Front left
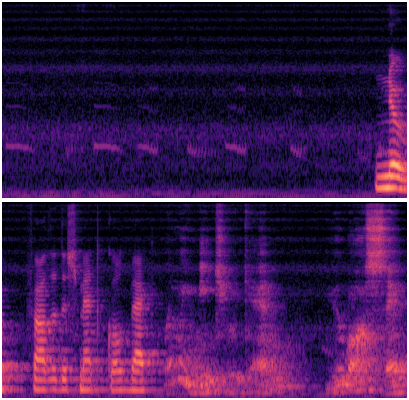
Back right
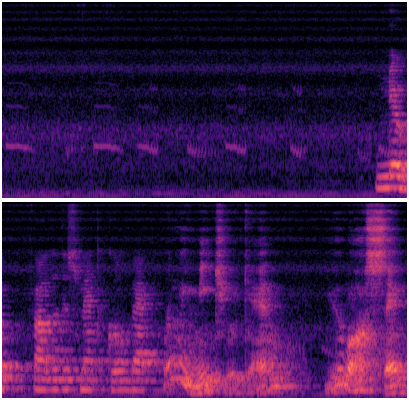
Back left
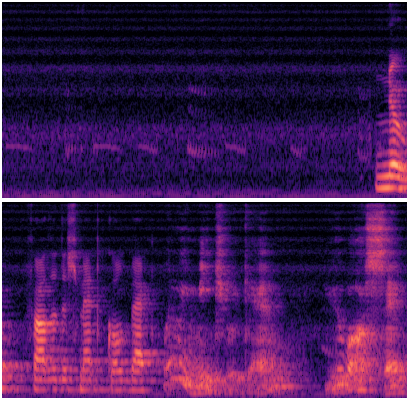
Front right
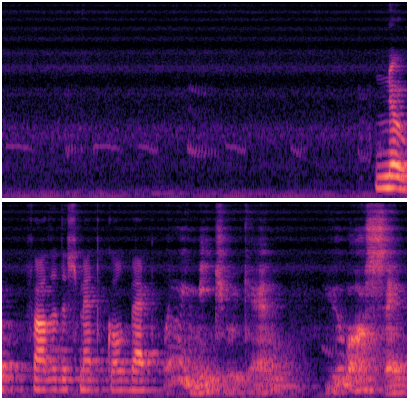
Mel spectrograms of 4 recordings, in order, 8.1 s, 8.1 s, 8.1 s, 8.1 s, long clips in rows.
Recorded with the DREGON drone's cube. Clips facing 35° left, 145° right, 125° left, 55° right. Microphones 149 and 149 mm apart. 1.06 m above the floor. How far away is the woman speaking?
About 0.5 m.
